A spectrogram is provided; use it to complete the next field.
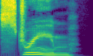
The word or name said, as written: stream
